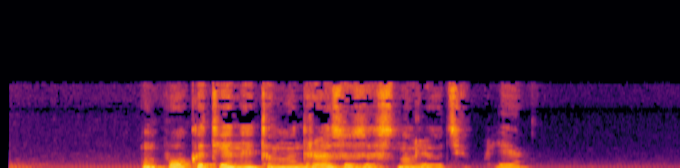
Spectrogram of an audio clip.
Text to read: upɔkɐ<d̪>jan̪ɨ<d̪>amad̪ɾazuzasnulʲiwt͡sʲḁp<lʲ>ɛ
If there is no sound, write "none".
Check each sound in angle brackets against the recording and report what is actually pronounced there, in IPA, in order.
t̪, t̪, lʲ

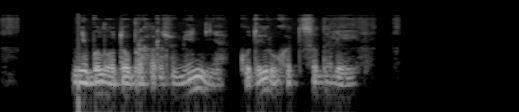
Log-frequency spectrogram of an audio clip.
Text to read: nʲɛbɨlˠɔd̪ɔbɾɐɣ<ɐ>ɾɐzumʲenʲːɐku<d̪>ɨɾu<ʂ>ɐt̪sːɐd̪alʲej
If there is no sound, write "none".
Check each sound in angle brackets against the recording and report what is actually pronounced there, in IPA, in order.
ɐ, d̪, x

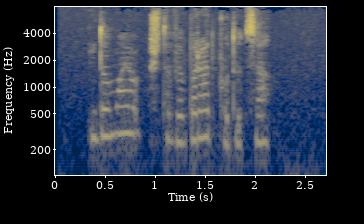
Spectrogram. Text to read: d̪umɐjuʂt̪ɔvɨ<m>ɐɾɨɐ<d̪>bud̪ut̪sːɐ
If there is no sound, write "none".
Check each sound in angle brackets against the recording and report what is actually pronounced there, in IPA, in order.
b, d̪

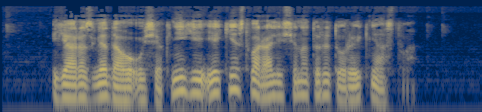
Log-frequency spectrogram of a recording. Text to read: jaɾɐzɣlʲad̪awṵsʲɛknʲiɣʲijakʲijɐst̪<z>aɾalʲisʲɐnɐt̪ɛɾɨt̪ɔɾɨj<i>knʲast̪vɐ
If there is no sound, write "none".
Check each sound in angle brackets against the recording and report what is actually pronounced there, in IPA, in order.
v, i

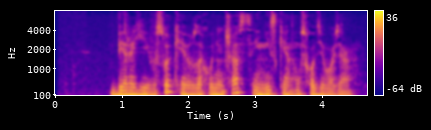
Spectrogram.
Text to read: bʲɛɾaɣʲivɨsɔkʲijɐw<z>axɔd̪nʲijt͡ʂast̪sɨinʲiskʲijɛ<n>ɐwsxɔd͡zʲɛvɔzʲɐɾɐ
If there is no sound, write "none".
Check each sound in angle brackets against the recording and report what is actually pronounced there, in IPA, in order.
z, n

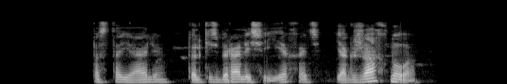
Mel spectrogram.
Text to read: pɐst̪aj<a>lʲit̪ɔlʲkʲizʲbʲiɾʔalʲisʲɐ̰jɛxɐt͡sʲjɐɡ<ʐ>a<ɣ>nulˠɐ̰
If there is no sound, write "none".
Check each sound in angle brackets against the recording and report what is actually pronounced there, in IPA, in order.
a, ʐ, x

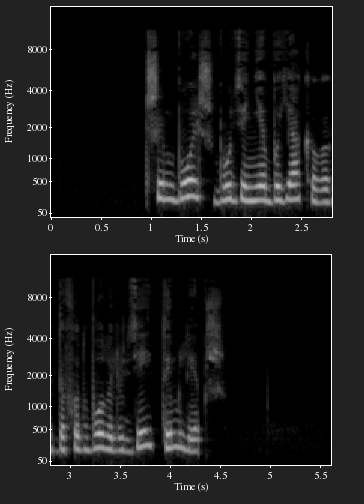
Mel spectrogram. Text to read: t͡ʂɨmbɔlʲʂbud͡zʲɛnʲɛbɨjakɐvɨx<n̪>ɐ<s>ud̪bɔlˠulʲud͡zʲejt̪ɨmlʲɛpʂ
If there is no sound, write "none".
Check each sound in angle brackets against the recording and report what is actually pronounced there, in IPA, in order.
d̪, f

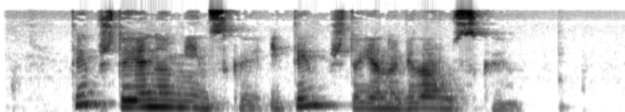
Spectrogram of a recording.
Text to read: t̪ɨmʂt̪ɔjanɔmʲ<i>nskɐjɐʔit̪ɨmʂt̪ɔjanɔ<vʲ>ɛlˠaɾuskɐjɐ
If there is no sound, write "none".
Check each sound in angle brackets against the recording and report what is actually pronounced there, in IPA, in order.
i, bʲ

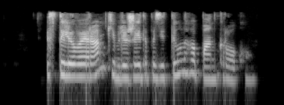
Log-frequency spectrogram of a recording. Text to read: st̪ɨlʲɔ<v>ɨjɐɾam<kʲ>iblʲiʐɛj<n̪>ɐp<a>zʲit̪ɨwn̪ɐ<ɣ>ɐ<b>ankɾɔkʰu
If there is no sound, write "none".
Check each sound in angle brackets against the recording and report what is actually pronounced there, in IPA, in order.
v, kʲ, d̪, ɐ, ɣ, p

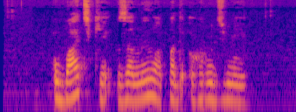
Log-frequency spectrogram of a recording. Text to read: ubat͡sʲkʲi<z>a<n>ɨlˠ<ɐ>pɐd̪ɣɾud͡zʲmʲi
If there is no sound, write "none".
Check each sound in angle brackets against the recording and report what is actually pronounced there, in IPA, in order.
z, n, ɐ

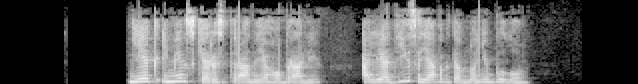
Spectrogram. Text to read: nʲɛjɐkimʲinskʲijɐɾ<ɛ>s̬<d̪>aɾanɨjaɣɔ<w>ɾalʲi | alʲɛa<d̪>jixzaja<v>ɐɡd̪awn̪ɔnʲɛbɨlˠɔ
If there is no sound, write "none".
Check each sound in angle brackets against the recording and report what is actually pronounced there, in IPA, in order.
ɛ, t̪, b, d̪, v

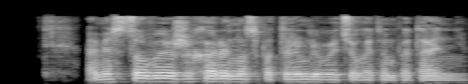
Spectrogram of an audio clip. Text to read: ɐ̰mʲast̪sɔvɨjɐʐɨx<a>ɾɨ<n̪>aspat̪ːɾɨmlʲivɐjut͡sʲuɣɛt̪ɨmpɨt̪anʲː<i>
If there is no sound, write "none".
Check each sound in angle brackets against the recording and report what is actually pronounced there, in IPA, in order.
a, n̪, i

